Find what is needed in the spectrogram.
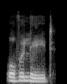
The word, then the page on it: overlaid: Indian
